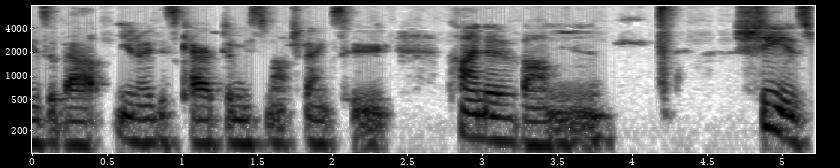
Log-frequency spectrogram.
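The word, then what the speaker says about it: Marjoribanks: It's called Miss Marchbanks, but it's spelt Miss Marjorie Banks, but it's said Marchbanks, by Margaret Oliphant.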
